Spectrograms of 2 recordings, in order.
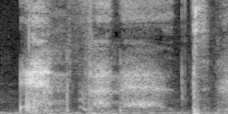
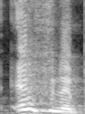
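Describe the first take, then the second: First: A soft, voiceless echo of the word; whispered echo. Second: Said in the usual way. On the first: Acted. Guide echoes how many perspectives remain, whispered. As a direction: whisper INFINITE, hushed and mysterious.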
